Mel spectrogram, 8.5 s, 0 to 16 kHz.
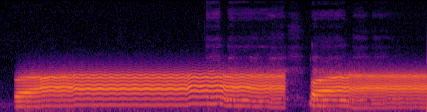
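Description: Playback of a sung vocal melody with vibrato, layered with its bounced-to-MIDI copy in Reason 9, which roughly follows the melody with imperfect timing. One long phrase stepping up and down in pitch breaks off briefly about six seconds in, then a second phrase follows.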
